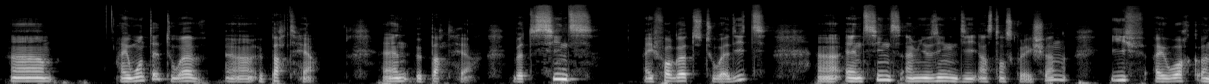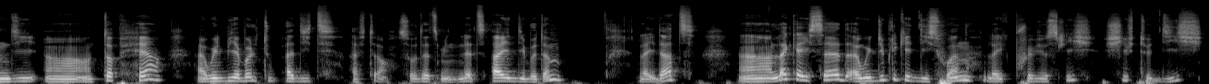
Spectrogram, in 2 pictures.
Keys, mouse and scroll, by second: 8.9 click, 8.9-13.4 middle drag, 13.4-15.0 drag, 15.0-17.3 middle drag, 17.3 click, 17.9-20.5 middle drag, 20.5 click, 21.4-24.1 middle drag, 23.5 shift+d.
